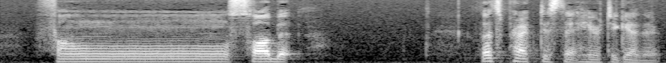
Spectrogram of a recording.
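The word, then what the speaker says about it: فَانصَبْ: So let the example that you see is pronounced without ikhfa, fansab. With ikhfa, it's pronounced fansab.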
